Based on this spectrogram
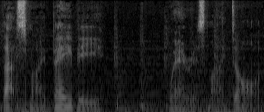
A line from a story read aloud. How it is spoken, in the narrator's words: Playing up a fake emotional distress, whispering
